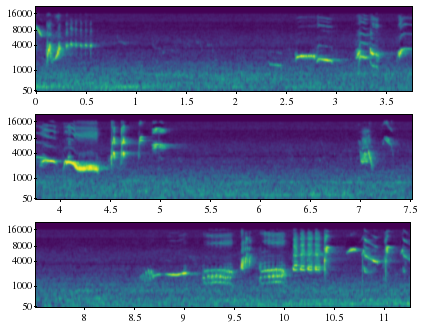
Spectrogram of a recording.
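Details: Singing blackbird delivering repeated phrases: low liquid fluting notes followed by squeaky, tinkling high twitters, with pauses of a few seconds between strophes and faint hiss behind.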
